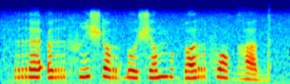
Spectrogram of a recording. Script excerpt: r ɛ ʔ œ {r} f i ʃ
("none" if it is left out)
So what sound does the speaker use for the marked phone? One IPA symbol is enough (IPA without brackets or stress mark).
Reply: r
